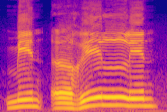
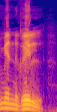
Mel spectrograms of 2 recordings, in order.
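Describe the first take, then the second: First: The word ends with the full -in sound. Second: The word stops without the final -in sound. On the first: The speaker calls it wrong. "Ini dibaca apa adanya ya. Kalau baca Quran udah salah begitu" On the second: The speaker calls it right.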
